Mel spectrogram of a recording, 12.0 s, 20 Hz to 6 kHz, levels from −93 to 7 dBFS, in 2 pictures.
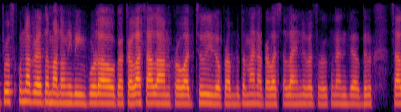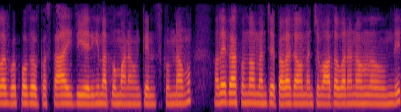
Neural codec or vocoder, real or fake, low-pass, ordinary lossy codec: codec, 16 kHz, 0.5 kbps, FunCodec, trained on LibriTTS, 25 frames a second; fake; 5.4 kHz; AAC, 24 kbps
